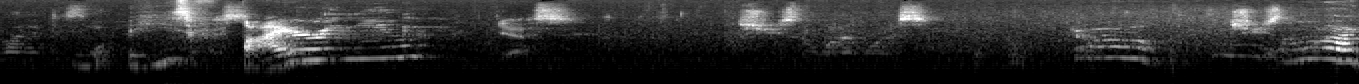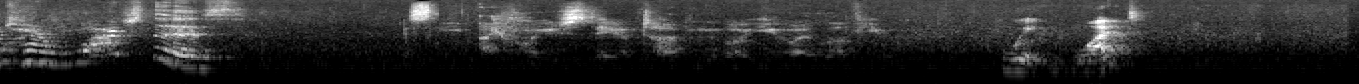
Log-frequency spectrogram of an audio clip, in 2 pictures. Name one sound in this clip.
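A young woman talks and exclaims nearby.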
